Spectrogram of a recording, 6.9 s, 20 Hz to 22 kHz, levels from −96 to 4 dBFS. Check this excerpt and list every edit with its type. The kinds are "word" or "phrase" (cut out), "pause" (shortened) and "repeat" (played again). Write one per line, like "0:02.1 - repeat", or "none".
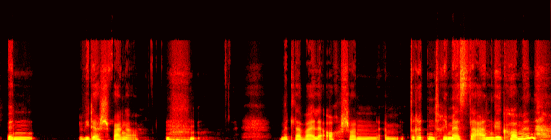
none

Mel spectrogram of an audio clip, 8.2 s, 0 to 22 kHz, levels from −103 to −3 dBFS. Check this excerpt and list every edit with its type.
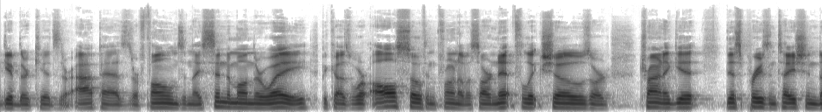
0:03.2 - pause
0:04.2 - phrase

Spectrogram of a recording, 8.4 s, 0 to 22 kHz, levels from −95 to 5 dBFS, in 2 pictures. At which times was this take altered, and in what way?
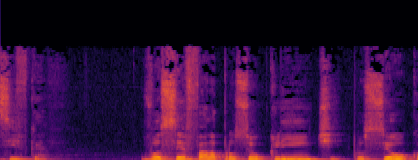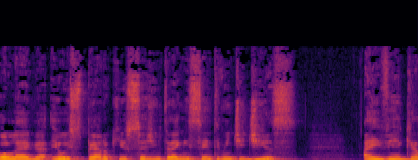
0:03.5 - pause

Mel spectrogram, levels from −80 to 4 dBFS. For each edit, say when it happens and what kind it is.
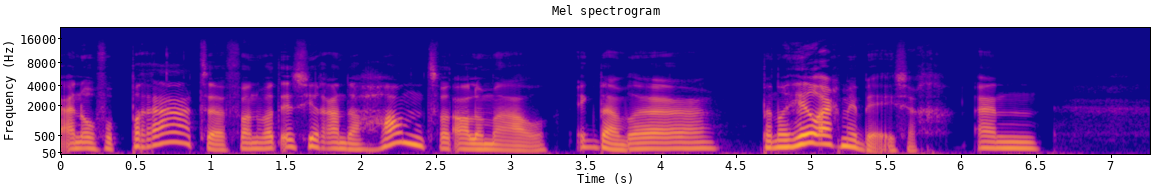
0:02.6 - phrase
0:03.3 - pause
0:03.8 - word
0:04.7 - phrase

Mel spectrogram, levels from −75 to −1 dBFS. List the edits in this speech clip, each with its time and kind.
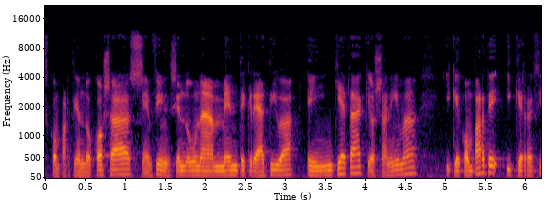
0:01.2 - word
0:03.2 - pause

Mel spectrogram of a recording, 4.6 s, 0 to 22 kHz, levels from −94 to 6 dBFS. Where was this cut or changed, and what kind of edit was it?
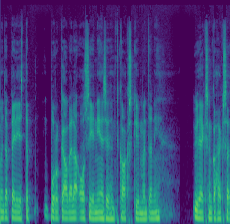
none

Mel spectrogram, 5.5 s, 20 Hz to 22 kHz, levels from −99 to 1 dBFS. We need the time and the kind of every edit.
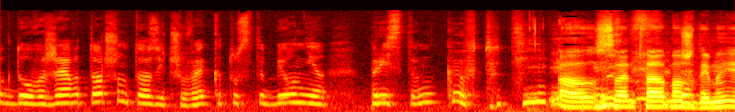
none

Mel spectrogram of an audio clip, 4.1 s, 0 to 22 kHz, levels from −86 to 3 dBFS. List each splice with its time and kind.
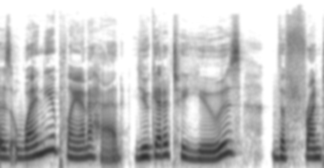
0:01.6 - pause
0:02.1 - word

